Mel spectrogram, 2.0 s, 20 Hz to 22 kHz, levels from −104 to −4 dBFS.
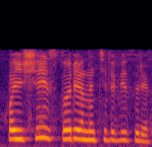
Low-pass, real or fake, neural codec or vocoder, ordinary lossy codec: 5.4 kHz; fake; codec, 16 kHz in and 24 kHz out, 2.2 kbps, FireRedTTS-2 codec; AAC, 48 kbps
